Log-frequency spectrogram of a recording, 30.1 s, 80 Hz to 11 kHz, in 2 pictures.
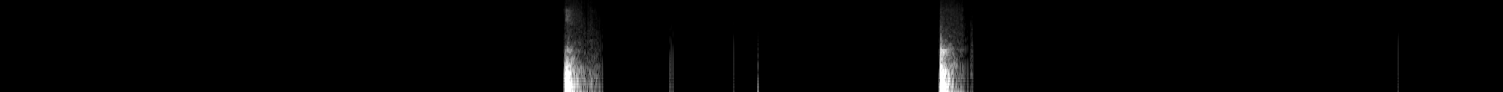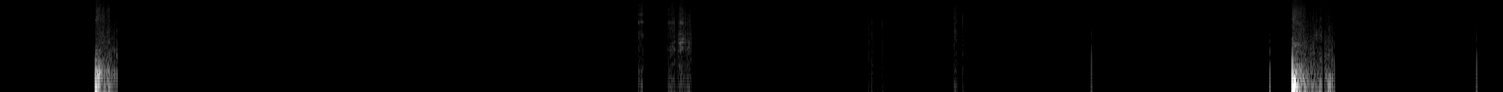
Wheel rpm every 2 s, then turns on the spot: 0, 0, 0, 0, 0, 0, 0, 0, 0, 0, 0, 0, 0, 0, 0.
none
